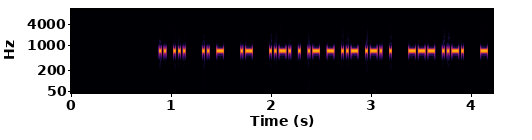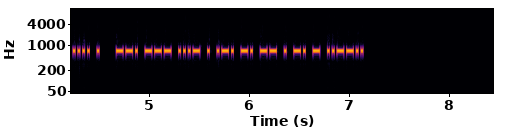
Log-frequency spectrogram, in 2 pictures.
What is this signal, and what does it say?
Morse code, heard as a keyed tone, about 50 wpm, 700 Hz. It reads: IS IT A FEATURE OF THE GOVERNMENT?
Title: Sentences from Top 1000 Words - Review Part 5 - 50wpm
